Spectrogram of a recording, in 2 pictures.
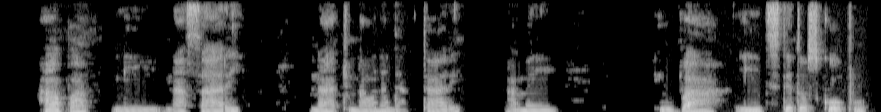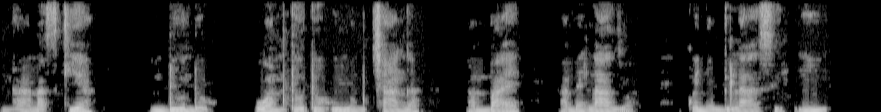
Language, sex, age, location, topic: Swahili, male, 25-35, Nakuru, health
